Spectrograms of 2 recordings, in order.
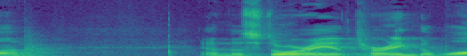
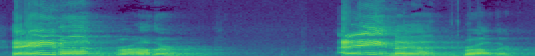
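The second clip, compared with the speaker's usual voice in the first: much higher, louder hallelujah shout; congregation amen; 9 semitones higher, 5 dB louder than usual. Retold or imitated. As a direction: call it out from the pews. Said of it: "someone in the congregation would say".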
